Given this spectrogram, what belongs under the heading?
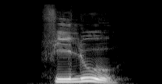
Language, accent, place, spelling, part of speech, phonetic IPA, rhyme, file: German, Germany, Berlin, Filou, noun, [fiˈluː], -uː, De-Filou.ogg
- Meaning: 1. smart aleck, wise guy 2. crook, rascal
